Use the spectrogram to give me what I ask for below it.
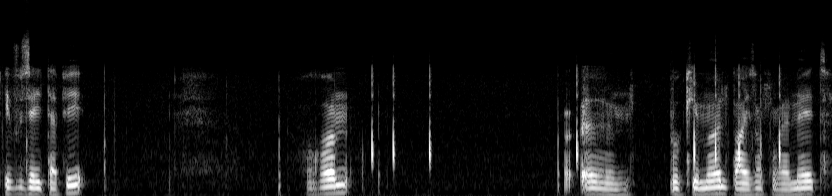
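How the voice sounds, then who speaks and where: Slow and steady, with long pauses, this young man's medium-pitched voice walks through a casual screen-recorded tutorial. He hesitates, uses many fillers, and corrects himself, all through a dull lo-fi mic carrying faint noise.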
